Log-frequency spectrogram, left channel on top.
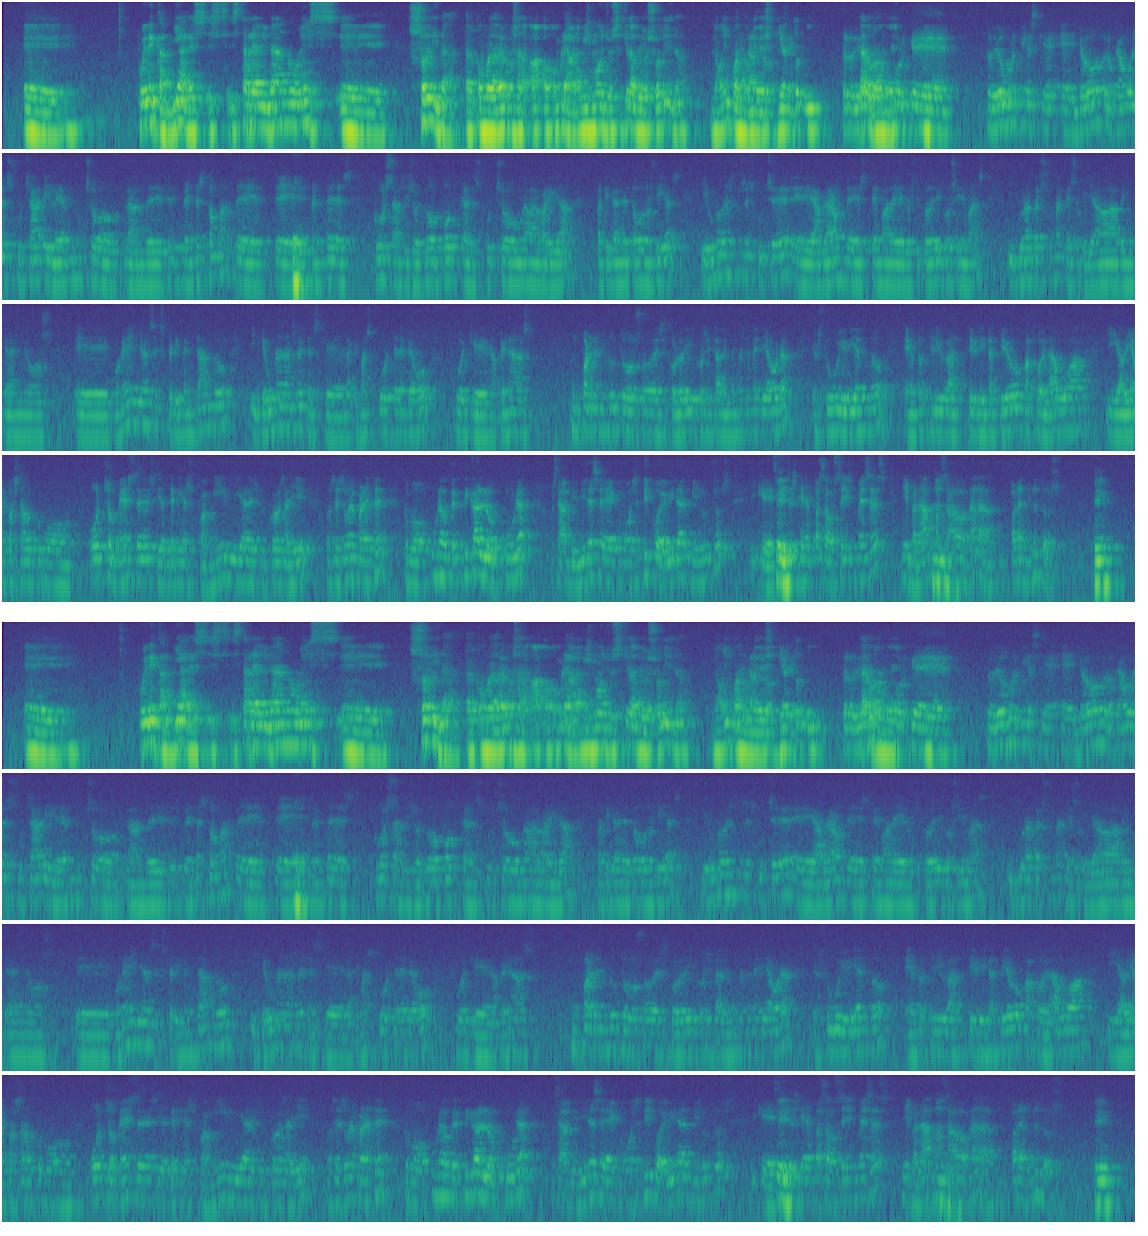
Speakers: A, on the left; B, on the left.
A: eh, puede cambiar. Es- es- esta realidad no es eh, sólida, tal como la vemos ahora. Ah, Hombre, ahora mismo yo sí que la veo sólida, ¿no?
B: Hombre,
A: Y cuando
B: y tanto,
A: me despierto,
B: sí, sí. Te lo digo
A: claro, cuando me
B: porque.
A: despierto.
B: Te lo digo porque es que eh, yo lo que hago es escuchar y leer mucho, en plan, de dif- diferentes tomas, de, de
A: Sí,
B: diferentes cosas y sobre todo podcast, escucho una barbaridad prácticamente todos los días y uno de estos escuché, eh, hablaron de este tema de los psicodélicos y demás y que una persona que eso que lleva 20 años eh, con ellas, experimentando y que una de las veces que la que más fuerte le pegó fue que en apenas un par de minutos o de psicológicos y tal, en menos de media hora, estuvo viviendo en otra civilización, bajo el agua, y habían pasado como ocho meses y él tenía su familia y sus cosas allí. No sé, eso me parece como una auténtica locura, o sea, vivir ese, como ese tipo de vida en minutos y que
A: sí,
B: pienses que hayan pasado seis meses y en verdad han
A: mm,
B: pasado nada, un par de minutos.
A: sí.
